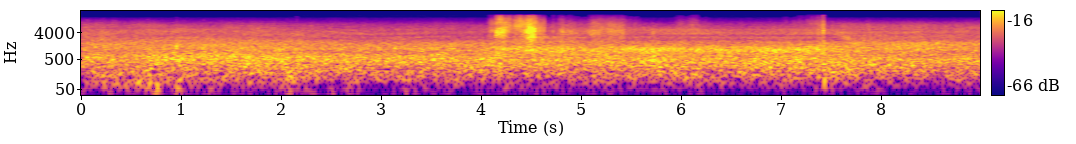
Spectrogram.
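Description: Continuous ocean surf pounding against a rocky headland that juts into the sea, a steady broadband roar with wind buffeting the microphone throughout.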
